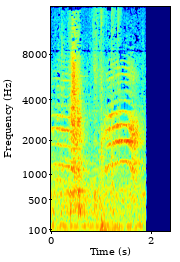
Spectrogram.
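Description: Two high-pitched vocal calls, a short one at the start and a longer one about a second in that rises then falls in pitch, with a couple of light knife taps on a wooden cutting board. The sound cuts off abruptly just before the end.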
